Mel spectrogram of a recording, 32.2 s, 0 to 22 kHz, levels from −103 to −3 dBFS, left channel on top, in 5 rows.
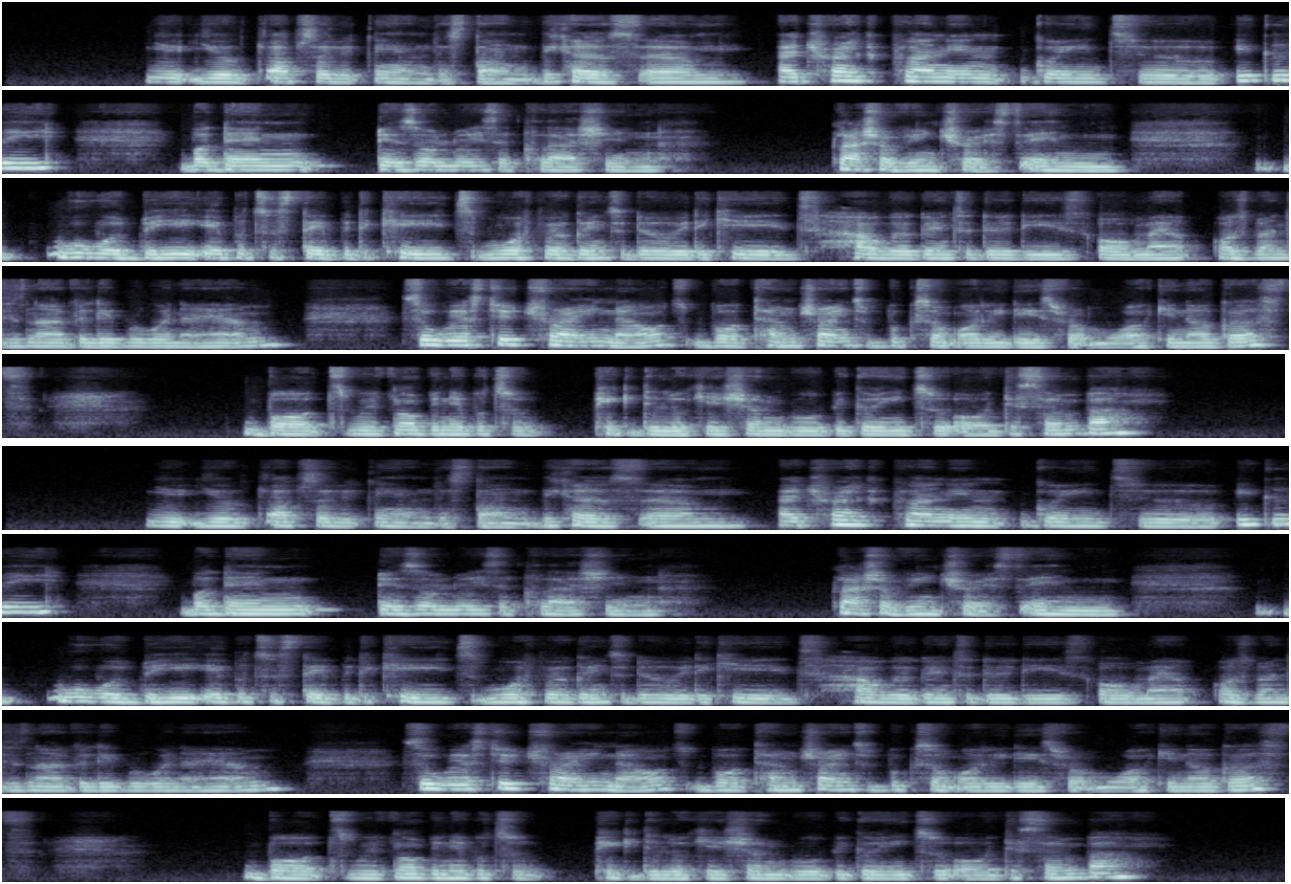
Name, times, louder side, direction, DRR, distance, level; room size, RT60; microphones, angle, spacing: voice 1, 0.7-6.7 7.0-9.8 10.6-12.5 13.1-20.7 21.3-25.7 26.1-26.2 26.9-28.4 28.7-31.4, left 2 dB, 60° left, 0.8 m, -26 dB
4.4 x 3.9 x 2.7 m
head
